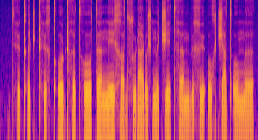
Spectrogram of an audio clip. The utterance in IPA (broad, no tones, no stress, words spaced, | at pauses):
t̪ʰʏkʼət͡ʃ ʈʰʏxkʼo ʈʰət̪ʰo tɜn̪e xʌd sʷɘɽa ɽoʃn̪ət͡ʃe t̪ʰɜmbʏxʏ ʔoxt͡ʃatʼo mə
